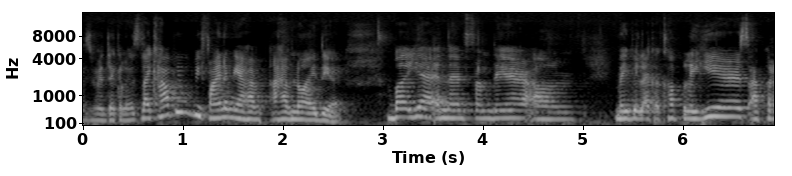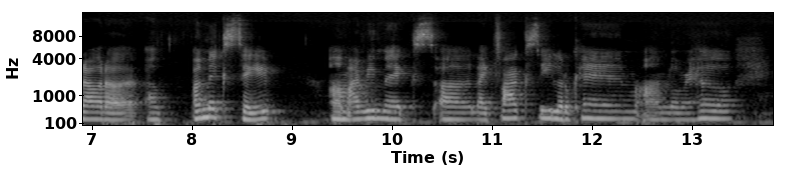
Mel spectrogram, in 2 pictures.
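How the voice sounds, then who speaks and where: A woman speaks with a New York accent. Her medium-pitched voice shows ordinary pitch variation. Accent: New York (Bronx). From New York, the Bronx. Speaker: rapper. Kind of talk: interview. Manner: fast.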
